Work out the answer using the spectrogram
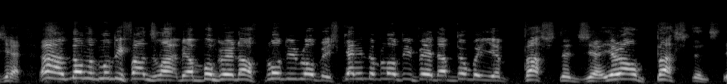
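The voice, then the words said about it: Imitates another person's voice. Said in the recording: “Mick McCarthy impression ... given my accent and outlook on life ... Your Mick McCarthy impression is still funny ... very similar to your pissed off Wednesday fan impression”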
